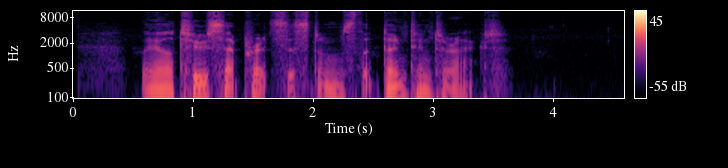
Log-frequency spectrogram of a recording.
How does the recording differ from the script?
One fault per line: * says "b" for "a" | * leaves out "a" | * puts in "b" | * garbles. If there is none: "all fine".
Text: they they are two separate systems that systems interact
* leaves out "they"
* says "don't" for "systems"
